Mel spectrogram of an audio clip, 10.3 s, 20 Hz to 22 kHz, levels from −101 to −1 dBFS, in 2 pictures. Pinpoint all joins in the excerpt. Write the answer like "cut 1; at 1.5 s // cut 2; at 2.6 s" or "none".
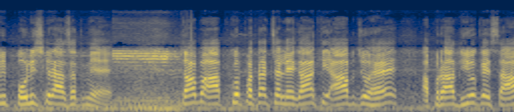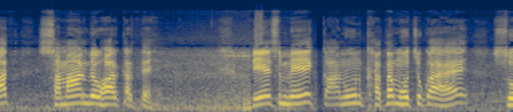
none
